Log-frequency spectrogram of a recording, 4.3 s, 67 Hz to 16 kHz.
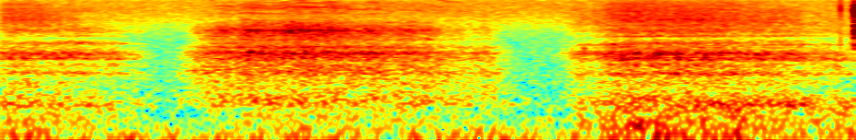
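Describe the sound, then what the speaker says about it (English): Deep breaths during a vinyasa yoga flow, held in Sphinx Pose with forearms on the ground: two slow, full breath cycles, each a long broad rush of air with a brief pause between, close and steady with no talking. "Let's take 2 last nice deep breaths."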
